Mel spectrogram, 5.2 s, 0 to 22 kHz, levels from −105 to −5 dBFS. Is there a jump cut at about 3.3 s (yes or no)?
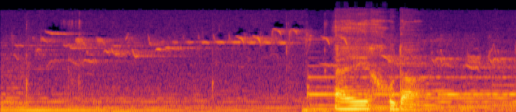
yes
